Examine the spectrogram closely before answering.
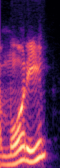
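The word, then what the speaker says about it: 森: Tiene 3 árboles. Se pronuncia mori y su yomi es shin. Entonces, el mori es muy común en apellidos Aomori, Komori, Tsukimori, etc.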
